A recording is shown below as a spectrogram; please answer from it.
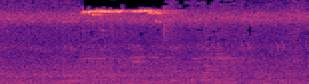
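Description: Steady outdoor street noise with road traffic in the background, an even hum without any single standout event.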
